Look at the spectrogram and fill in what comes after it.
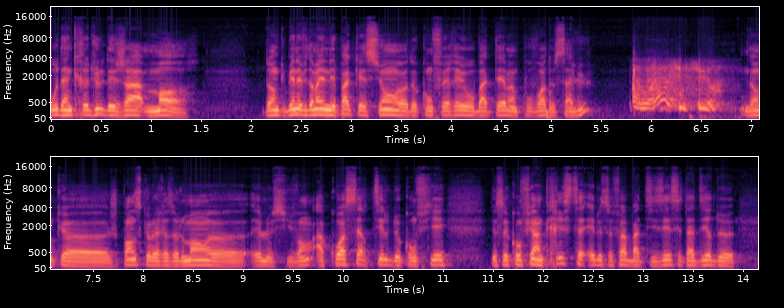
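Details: Adult male speaker; normal voice.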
